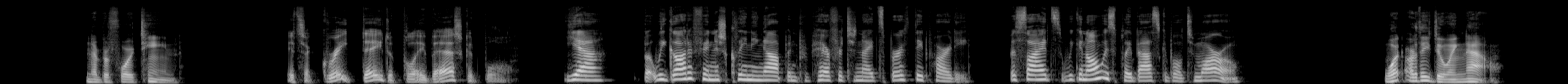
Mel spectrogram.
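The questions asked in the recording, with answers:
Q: What are they doing now?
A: Cleaning up to get ready for a birthday party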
